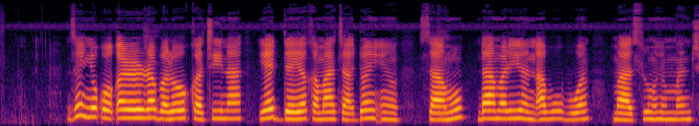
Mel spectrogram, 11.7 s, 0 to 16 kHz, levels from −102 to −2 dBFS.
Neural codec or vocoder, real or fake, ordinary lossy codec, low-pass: none; real; MP3, 64 kbps; 14.4 kHz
